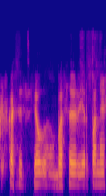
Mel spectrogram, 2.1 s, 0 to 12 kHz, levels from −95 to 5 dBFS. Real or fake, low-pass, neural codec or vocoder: fake; 7.2 kHz; codec, 16 kHz, 2 kbps, X-Codec, HuBERT features, trained on LibriSpeech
